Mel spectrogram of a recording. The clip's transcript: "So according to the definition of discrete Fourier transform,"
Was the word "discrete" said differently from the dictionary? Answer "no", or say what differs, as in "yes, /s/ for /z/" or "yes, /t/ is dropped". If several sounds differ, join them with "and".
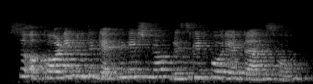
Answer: yes, /ɹ/ is dropped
